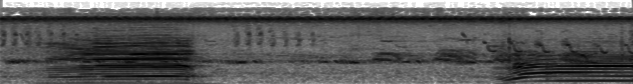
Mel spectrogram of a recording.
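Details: Cow lowing twice: a long moo over the first two seconds, quiet background with faint bird-like chirps, then a second moo that swoops up sharply and holds steady to the end.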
